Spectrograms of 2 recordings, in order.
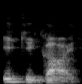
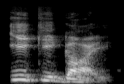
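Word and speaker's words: ikigai: width and it's lovely you cannot say you pronounce it iki guy you cannot say that without a smile and I want everybody that where you're sitting now smile and then repeat iki guy that's how you clean dirty God so it's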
